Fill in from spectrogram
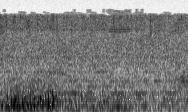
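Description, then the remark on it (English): Steady hiss of video game rain pouring continuously, with a low rumble of thunder swelling in the first half-second before fading into the rainfall. No voices, moderately quiet overall. “Yeah, the rain effect does feel like Metal Gear Solid too.”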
